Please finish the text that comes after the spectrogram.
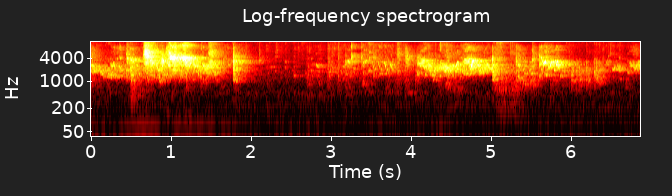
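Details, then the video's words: Bathing pet budgerigars at a fountain give a loud squawking burst, then a quieter stretch before scratchy warbling chatter resumes. "Best Budgie Bath EVER! + Budgie sounds"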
